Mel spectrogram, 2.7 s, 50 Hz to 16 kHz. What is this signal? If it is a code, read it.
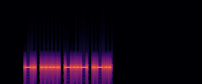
Morse code, heard as a keyed tone, about 44 wpm, 700 Hz. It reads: N5XL
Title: NA SOTA Chaser Callsigns 45wpm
